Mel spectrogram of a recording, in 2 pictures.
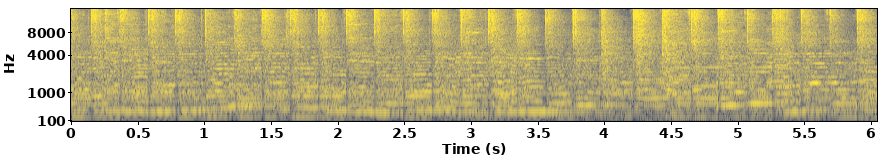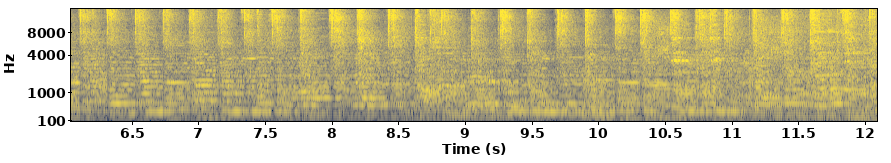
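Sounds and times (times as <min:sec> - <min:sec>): bowed lyra dance melody: 0:00.0 - 0:12.0
lute strummed rhythmically: 0:00.0 - 0:12.0.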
